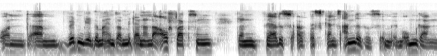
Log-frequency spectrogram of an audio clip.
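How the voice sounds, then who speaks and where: Using an ordinary speaking voice, a man talks at a fairly slow pace and medium pitch with ordinary pitch variation. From Berlin, Germany. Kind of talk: interview.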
